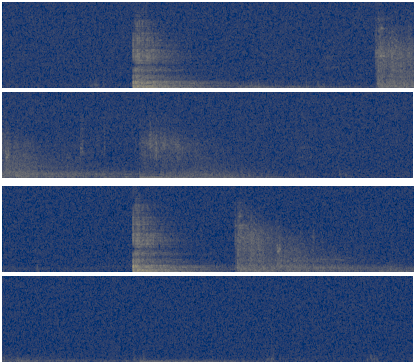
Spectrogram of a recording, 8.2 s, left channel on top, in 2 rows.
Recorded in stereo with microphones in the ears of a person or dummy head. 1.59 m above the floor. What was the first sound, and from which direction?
A thud, 30° right (ahead or behind).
